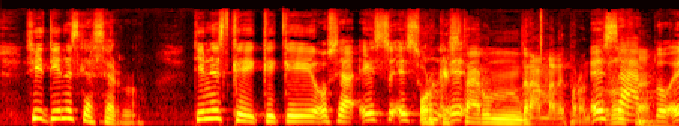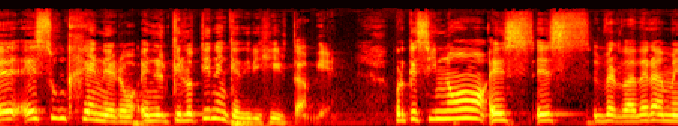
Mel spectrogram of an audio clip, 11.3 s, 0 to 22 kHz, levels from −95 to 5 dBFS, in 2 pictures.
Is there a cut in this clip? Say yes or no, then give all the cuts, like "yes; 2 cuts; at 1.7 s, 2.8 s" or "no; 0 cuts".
no; 0 cuts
